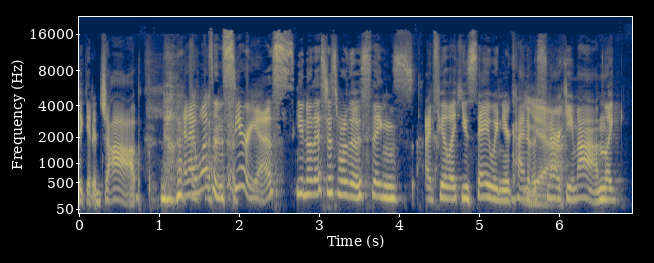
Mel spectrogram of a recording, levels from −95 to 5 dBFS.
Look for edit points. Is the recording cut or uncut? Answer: cut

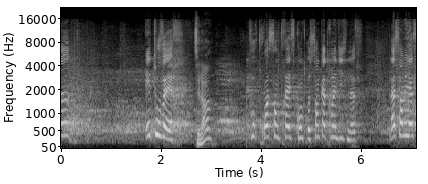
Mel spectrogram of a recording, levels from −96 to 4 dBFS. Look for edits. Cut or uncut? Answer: cut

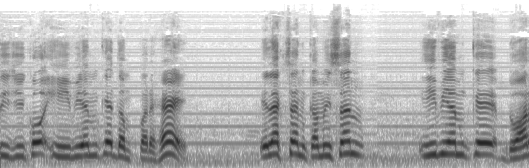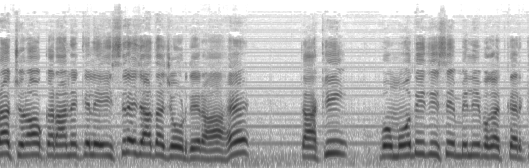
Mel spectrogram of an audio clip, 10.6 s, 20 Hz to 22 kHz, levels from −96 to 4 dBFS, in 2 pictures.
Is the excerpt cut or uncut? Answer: uncut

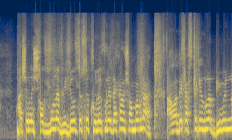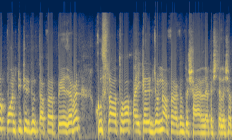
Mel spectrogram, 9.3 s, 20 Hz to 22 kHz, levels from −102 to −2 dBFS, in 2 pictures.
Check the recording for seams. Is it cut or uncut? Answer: uncut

